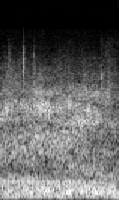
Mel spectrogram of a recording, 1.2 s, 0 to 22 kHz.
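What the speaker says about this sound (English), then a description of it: "Oh shit, they were not drop supply planes at all. This is a damn dogfight." Propeller-driven C-47 aircraft roar during a war film dogfight scene over Bastogne, a dense, steady engine drone filling the whole moment, loud and unbroken with no voices.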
